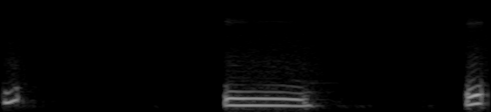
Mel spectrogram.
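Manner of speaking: उ, ऊ, ओ said one by one; rounded vowel demo. Shown as a demonstration. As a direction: model rounded vowels clearly for the class. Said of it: "circle बना रहे हैं ना".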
